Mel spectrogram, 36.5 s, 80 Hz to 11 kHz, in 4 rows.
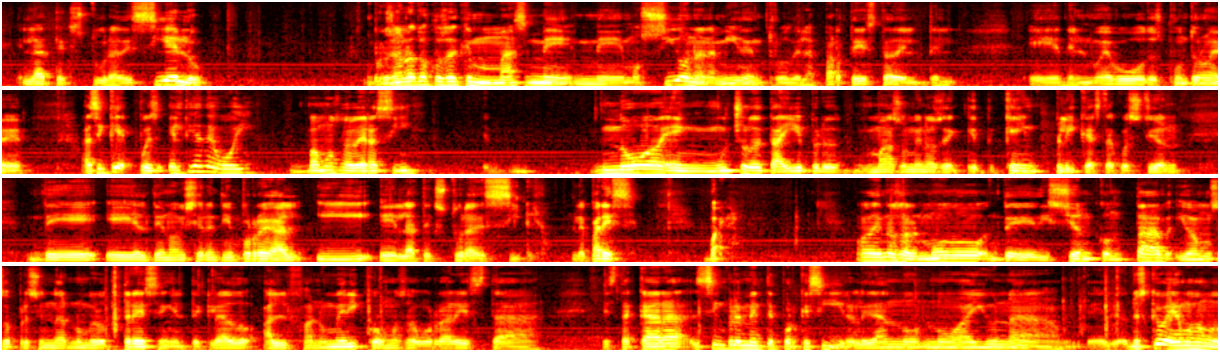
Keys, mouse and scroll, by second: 24.9 Tab, 28.2 3, 28.9 click, 30.1 x, 31.9 click, 32.6 Tab, 32.9-34.4 drag, 35.3 s, 35.7 y.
